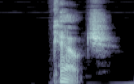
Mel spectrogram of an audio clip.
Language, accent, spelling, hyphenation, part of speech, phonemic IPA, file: English, Australia, couch, couch, noun / verb, /ˈkæʊ̯t͡ʃ/, En-au-couch.ogg
- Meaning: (noun) 1. An item of furniture, often upholstered, for the comfortable seating of more than one person; a sofa 2. A bed, a resting-place 3. The den of an otter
